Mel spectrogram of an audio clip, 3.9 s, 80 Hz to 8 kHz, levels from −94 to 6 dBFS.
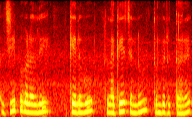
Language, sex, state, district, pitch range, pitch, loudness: Kannada, female, Karnataka, Bangalore, 200-225 Hz, 215 Hz, -16 LUFS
